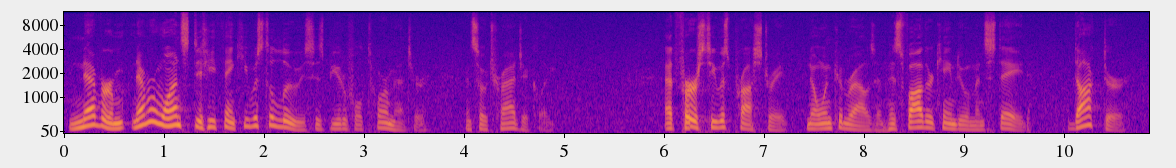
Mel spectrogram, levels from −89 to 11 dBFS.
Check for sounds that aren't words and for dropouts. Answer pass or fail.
pass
